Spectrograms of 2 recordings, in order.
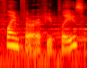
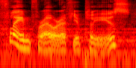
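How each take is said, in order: First: It is said in a plain, ordinary accent. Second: It is said in a posh, upper-class accent.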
